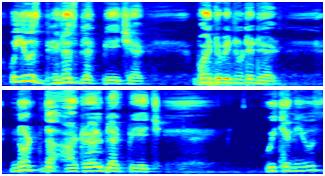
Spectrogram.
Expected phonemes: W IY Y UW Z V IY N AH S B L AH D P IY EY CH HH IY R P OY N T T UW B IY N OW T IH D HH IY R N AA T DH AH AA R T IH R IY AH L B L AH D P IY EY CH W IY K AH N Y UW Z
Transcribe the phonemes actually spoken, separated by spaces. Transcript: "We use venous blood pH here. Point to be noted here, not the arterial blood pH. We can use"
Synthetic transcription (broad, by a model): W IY Y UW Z B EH N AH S B L AH D P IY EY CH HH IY R P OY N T T UW B IY N OW T IH D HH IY R N AA T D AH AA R T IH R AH L B L AH D P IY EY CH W IY K AH N Y UW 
